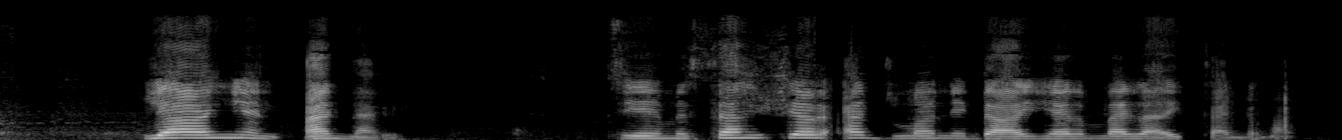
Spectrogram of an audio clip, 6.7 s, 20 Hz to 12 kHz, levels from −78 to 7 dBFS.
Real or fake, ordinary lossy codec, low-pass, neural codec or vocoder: fake; AAC, 48 kbps; 10.8 kHz; codec, 44.1 kHz, 1.7 kbps, Pupu-Codec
